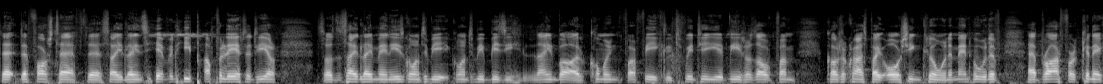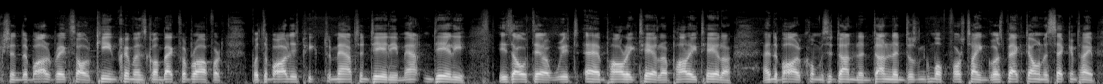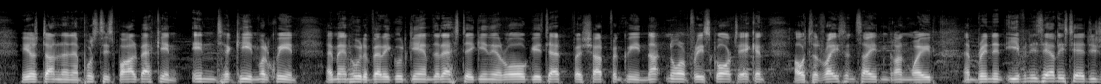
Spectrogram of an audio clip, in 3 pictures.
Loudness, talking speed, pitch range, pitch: -16 LUFS, 260 wpm, 115-125 Hz, 120 Hz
